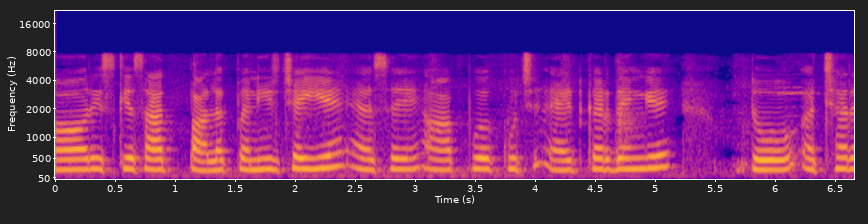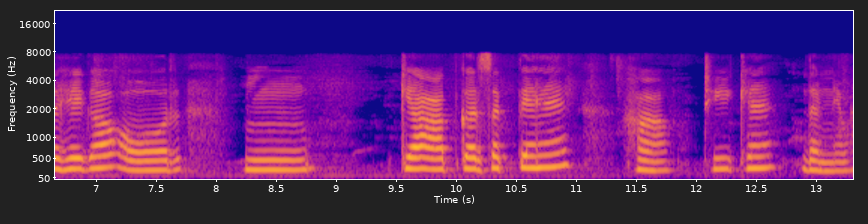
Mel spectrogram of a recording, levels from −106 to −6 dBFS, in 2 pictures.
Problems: none marked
